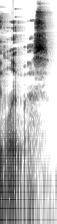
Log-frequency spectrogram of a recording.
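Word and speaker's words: Lummis: being senator lumus loomis it's spelled like lummus but it's gotta be loomis okay what is wrong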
